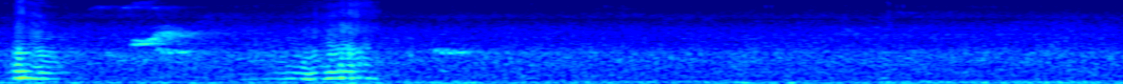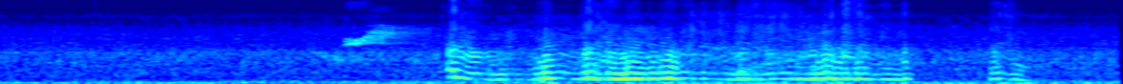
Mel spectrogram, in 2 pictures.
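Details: A bee buzzes by briefly at the start, then near silence, then a longer close pass of low wavering hum that rises and falls for about two seconds.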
